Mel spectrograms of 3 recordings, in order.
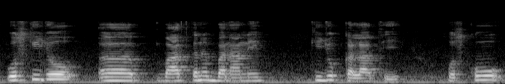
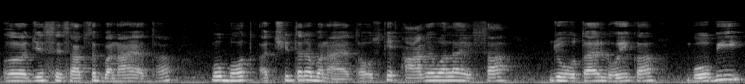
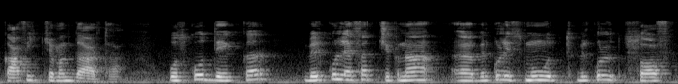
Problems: constant background noise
